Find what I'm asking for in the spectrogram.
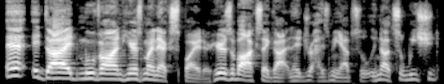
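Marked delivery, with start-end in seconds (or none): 0.1-2.9 louder, higher, offhand brush-off; mock dismissive keeper. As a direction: imitate someone blithely moving on. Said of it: "folks that just kinda go".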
